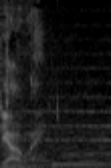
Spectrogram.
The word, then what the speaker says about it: Yahweh: According to one account, Abraham knew God by his intimate personal name, conventionally pronounced Yahweh.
